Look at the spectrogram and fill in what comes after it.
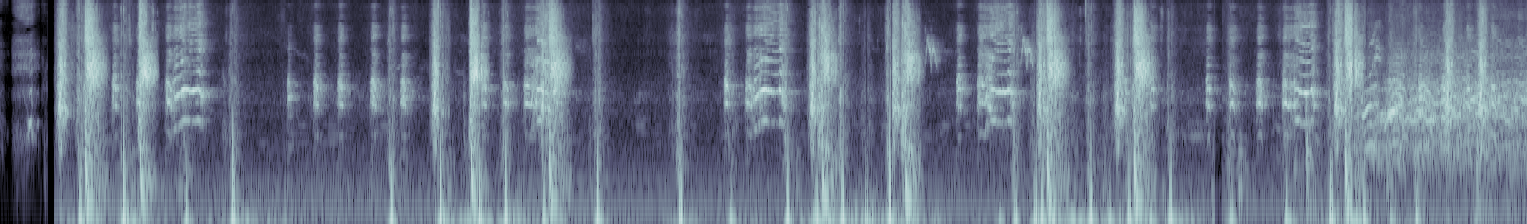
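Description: Chickens squawking loudly over and over, two or three harsh calls a second, over a low steady hum. The calls begin about half a second in.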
